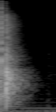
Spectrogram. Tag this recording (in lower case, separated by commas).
hands, clapping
